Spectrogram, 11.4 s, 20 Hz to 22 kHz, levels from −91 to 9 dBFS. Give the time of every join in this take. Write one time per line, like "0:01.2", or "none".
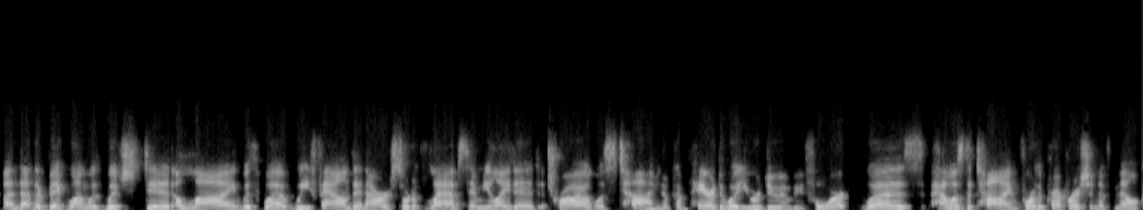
none

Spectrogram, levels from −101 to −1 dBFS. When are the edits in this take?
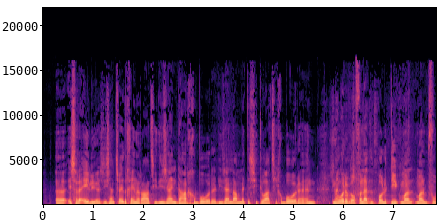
none

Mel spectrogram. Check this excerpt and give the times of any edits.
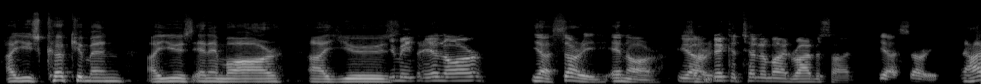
none

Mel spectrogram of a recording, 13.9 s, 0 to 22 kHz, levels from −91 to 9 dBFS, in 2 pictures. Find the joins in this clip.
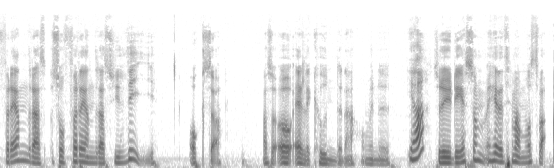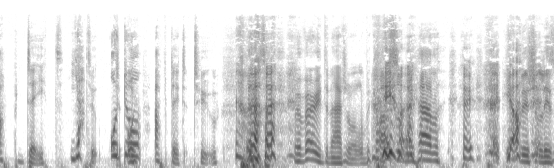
0:08.2

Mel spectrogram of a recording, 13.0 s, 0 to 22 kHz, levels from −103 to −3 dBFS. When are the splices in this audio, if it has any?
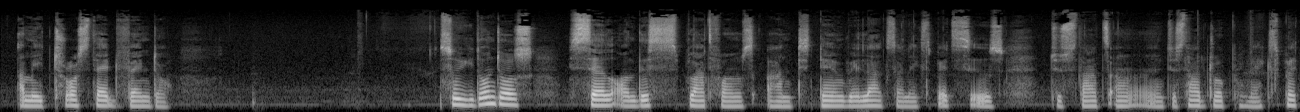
none

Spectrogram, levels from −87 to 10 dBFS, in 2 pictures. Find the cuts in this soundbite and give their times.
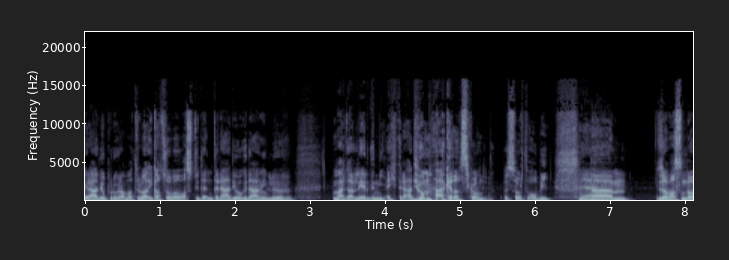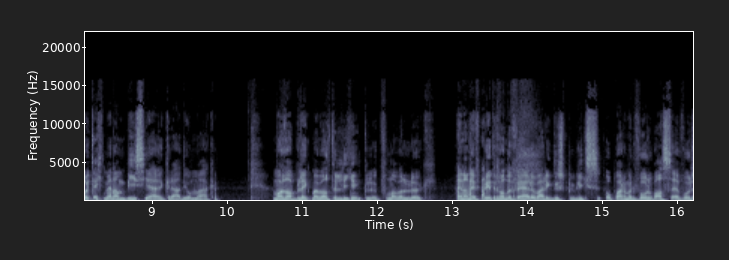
0:03.1
0:13.1

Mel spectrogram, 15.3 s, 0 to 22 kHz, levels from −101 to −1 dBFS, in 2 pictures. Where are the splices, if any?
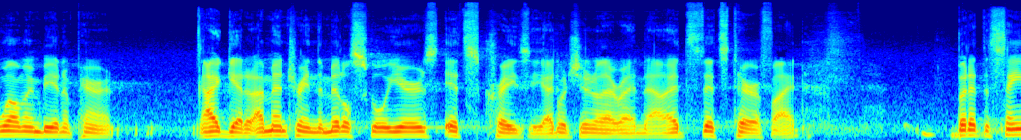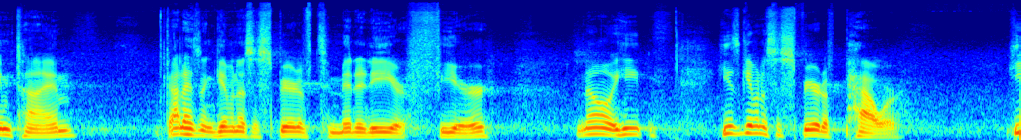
0:04.2
0:12.0

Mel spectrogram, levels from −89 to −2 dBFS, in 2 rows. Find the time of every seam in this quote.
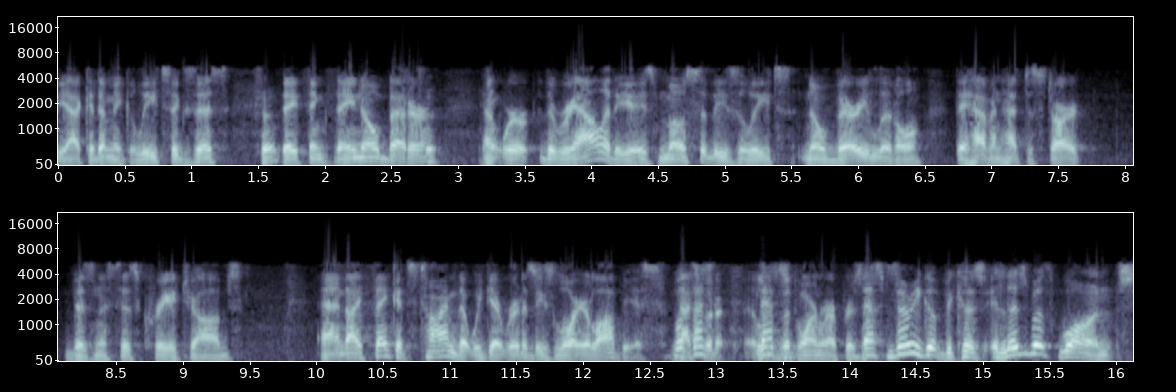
none

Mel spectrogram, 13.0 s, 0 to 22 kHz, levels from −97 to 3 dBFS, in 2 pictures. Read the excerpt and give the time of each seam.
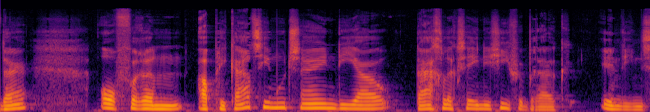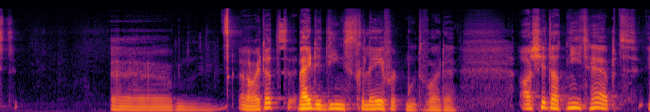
0:01.9
0:09.4

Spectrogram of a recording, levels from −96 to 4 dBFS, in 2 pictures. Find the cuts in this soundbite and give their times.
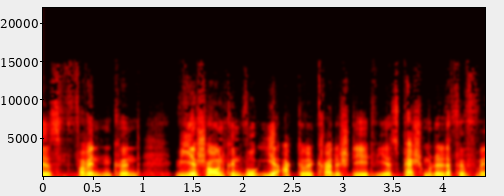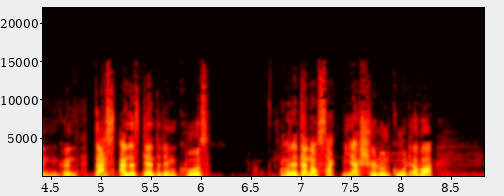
0:04.8

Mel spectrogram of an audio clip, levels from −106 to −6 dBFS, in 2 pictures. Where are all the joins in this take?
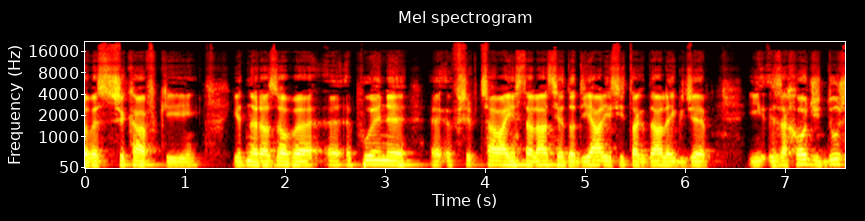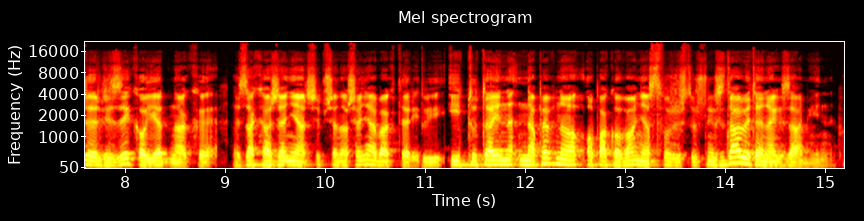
0:11.0

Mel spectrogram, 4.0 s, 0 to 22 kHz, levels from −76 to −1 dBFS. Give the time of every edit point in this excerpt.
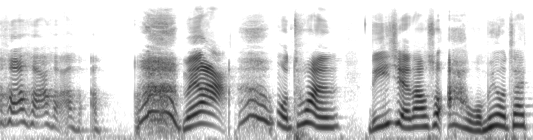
0:02.1

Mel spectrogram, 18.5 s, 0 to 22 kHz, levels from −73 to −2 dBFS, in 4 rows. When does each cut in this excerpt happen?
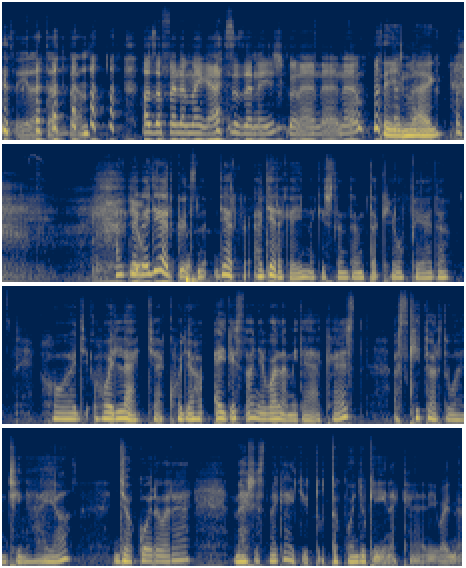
none

